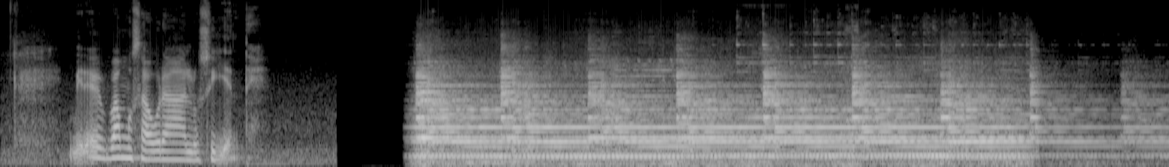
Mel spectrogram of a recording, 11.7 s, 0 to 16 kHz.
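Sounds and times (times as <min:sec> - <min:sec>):
speech: 0:00.7 - 0:02.6
church bells ringing: 0:04.1 - 0:11.6.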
